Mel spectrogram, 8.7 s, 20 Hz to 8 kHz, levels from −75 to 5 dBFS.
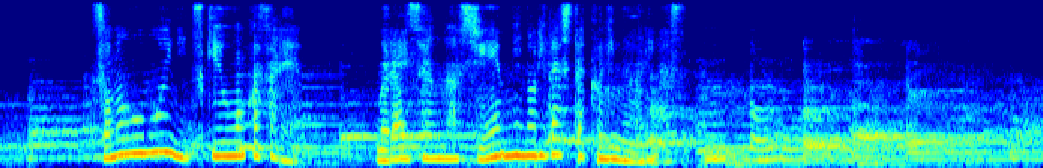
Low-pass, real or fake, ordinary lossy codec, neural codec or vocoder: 7.2 kHz; fake; AAC, 48 kbps; codec, 16 kHz in and 24 kHz out, 1.1 kbps, FireRedTTS-2 codec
